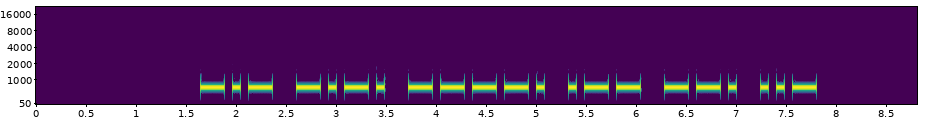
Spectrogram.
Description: Morse code, heard as a keyed tone, about 15 wpm, 700 Hz. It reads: KC9WGU
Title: USA Call Signs - 6 Characters - Repeated 3x - 15wpm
